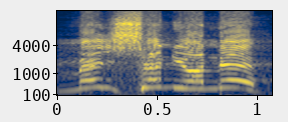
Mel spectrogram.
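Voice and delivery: full loud challenging shout. Retold or imitated. Alone in his room, shouting at a dream spirit. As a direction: bellow it at the intruder. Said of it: "then I shouted".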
